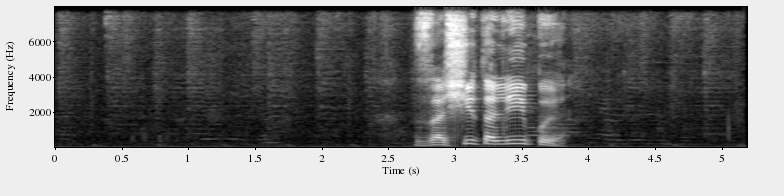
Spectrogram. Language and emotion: Russian, neutral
